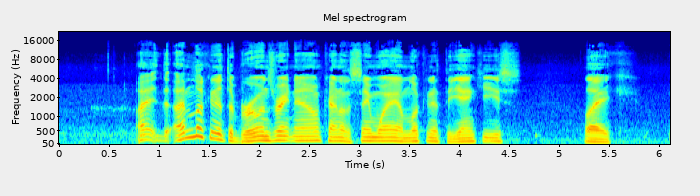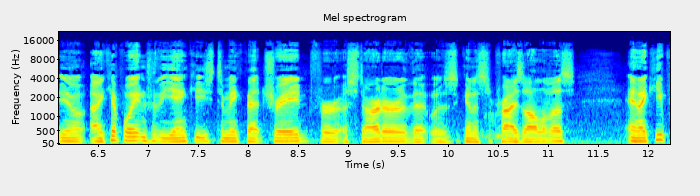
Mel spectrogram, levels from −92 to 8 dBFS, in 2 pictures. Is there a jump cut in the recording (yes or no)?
no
